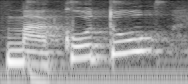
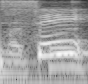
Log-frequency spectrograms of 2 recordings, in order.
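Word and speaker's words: 誠: It's pronounced makoto and sei in Japanese and cheng in standard Mandarin Chinese.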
